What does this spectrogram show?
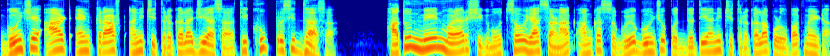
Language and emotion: Goan Konkani, neutral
